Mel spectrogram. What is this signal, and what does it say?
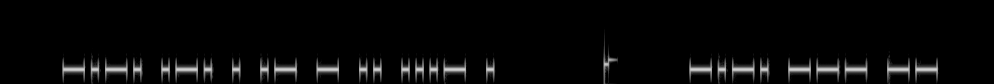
Morse code, heard as a keyed tone, about 17 wpm, 700 Hz. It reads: CREATIVE COM
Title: Sentences from Top 1300 Words - New Word Drill Alt - 17wpm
